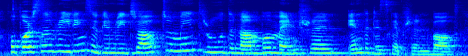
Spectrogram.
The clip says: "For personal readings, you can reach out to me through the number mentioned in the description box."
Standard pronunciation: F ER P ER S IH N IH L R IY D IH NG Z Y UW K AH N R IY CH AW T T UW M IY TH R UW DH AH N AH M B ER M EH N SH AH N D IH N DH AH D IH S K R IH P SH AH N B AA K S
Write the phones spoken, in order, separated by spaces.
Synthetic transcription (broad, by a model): F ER P ER S IH N IH L R IY D IH NG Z Y UW K AH N R IY CH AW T T UW M IY T R UW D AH N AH M B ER M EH N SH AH N IH N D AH D IH S K R IH P SH AH N B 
